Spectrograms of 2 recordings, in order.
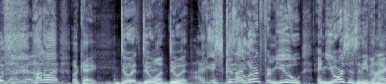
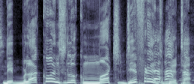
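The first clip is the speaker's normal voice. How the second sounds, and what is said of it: Poor put-on Indian accent. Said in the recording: “my Indian accent is so trash”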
